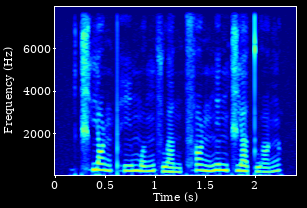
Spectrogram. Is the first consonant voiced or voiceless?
voiceless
